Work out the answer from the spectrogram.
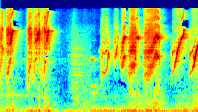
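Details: Black-naped monarch lure recording: two loud scratchy chatter notes, a short pause with a faint whistle, then a rapid run of harsh buzzy notes and upslurs.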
